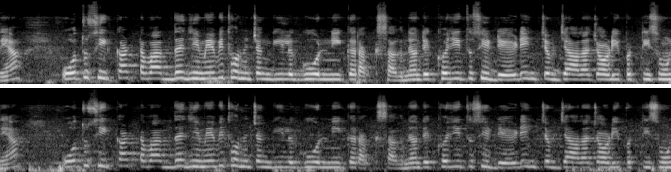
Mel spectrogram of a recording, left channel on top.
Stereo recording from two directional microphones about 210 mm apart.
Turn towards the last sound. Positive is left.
turn(degrees=15)  # may be behind; listen again after turning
